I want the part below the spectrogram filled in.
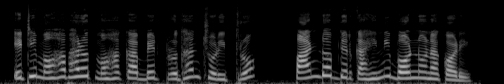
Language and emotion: Bengali, neutral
